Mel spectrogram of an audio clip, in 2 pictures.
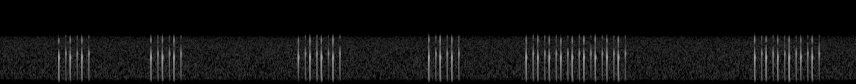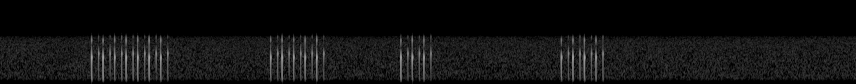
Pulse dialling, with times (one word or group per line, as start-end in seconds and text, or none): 0.6-0.9 3
1.5-1.9 3
3.0-3.4 4
4.3-4.6 3
5.3-6.3 9
7.5-8.2 6
9.5-10.3 7
11.3-11.8 5
12.6-12.9 3
14.2-14.6 4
